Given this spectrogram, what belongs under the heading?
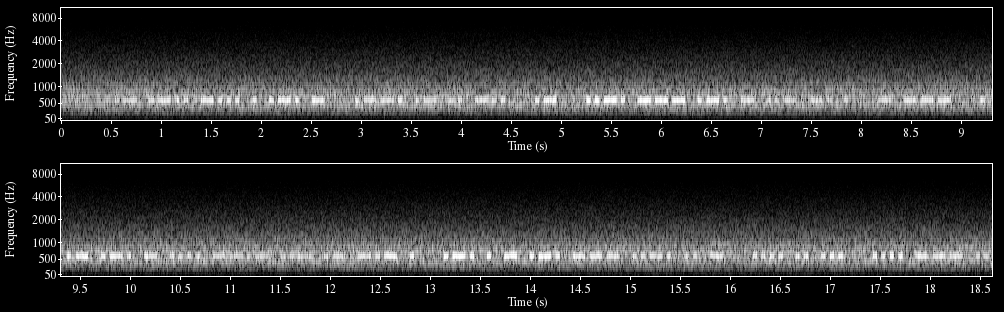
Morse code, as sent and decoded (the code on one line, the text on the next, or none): .- .-.. -... . .-. - / .--. .- .. -.. / .- / ..-. --- .-. - ..- -. . / - --- / . .- .-. - .... --.- ..- .- -.- . / .-. . - .-. --- ..-. .. - / .... .. ... / …
ALBERT PAID A FORTUNE TO EARTHQUAKE RETROFIT HIS …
